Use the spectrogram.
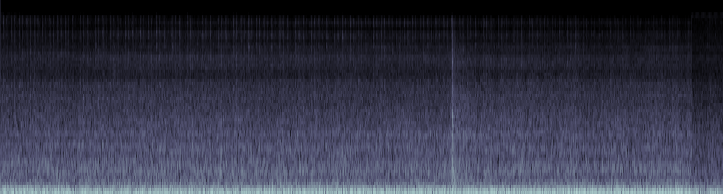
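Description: A Big Dog motorcycle engine runs steadily on a dyno in an emissions lab, a loud continuous low rumble at constant speed with a brief click midway.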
